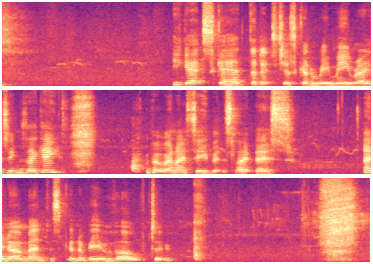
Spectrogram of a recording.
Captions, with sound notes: You get scared that it's just gonna be me raising Ziggy, (SNIFFLES) but when I see bits like this, I know Amanda's gonna be involved too. (CRIES)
